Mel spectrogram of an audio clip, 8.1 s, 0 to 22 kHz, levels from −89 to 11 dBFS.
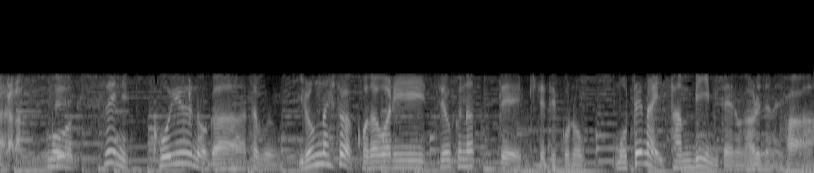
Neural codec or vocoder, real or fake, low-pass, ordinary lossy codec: none; real; 3.6 kHz; none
